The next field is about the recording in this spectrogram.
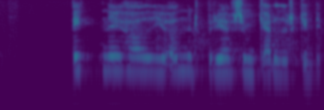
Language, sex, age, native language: Icelandic, female, 12, Icelandic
